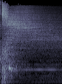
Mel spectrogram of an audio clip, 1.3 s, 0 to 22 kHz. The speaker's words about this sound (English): I just take my friend alcohol here and just do a little clean, clean, clean. Okay. And then I pull this down and then ready. I'm going to go 3, 2, 1. And we're all going to go together. Okay. And it's just going to be a spray of water.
